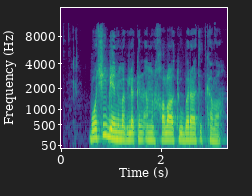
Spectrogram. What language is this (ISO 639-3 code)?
ckb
